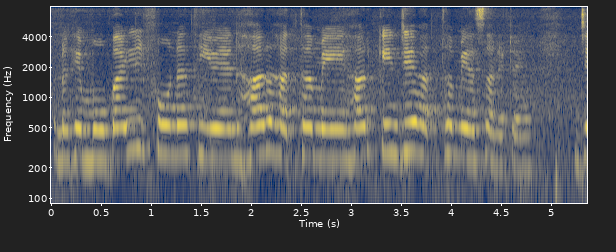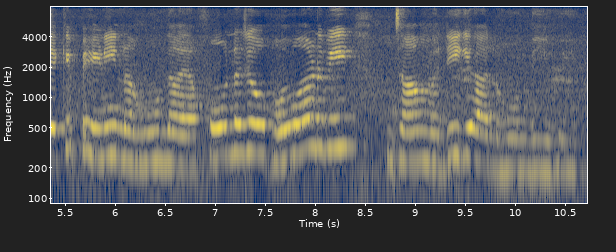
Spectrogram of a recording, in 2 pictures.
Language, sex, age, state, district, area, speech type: Sindhi, female, 45-60, Maharashtra, Mumbai Suburban, urban, spontaneous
